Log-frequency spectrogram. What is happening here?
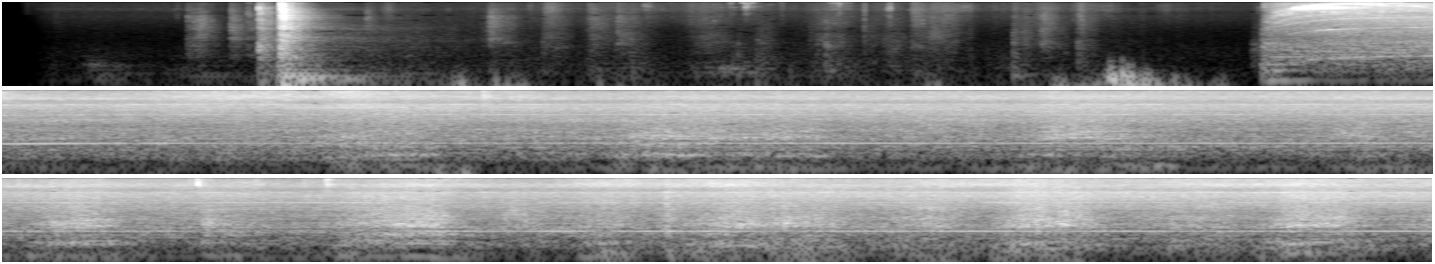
I closed the door, then started the vacuum cleaner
